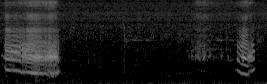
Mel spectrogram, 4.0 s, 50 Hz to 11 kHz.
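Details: Perchik, a Chihuahua puppy who loves to sleep, snores in a quiet room on 12 October 2020. A near-second-long whistled, falling snore opens, then a shorter squeaky rising-falling one follows after a faint pause.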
